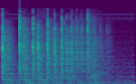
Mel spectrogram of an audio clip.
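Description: Dice are rolled for a fortune roll, clattering across a hard tabletop in a quick run of sharp, bright clicks that tumble faster and quieter before settling into silence, with no voices.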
